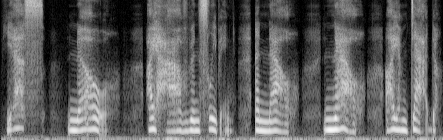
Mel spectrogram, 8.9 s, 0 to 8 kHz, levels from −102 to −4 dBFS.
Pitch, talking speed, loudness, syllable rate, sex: 215 Hz, 45 wpm, -19 LUFS, 2.3 syllables/s, female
